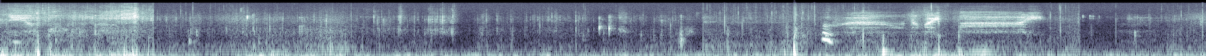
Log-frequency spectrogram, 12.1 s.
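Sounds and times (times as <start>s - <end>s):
crust crackling in mouth: 0.0s - 12.0s
biting and chewing pizza: 1.8s - 8.3s.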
